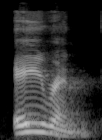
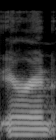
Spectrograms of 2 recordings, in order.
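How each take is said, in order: First: The first vowel sounds like 'hey'. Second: The first vowel does not sound like 'hey'. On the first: This is how the name is meant to be said. The speaker calls it right. "the I is meant to. I, I, hey, hey" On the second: This is how most English speakers say the name. The speaker calls it wrong. "Most Anglophones say Aaron"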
